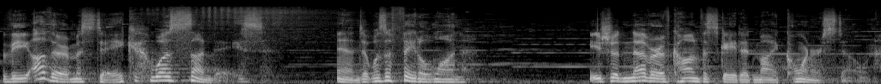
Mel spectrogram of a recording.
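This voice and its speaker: In a long, ringing reverb over clear music, a smug young gambler from a video game. He is theatrical and taunting, swinging widely in pitch as he slowly lays out each line like a showman. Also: fairly bright tone. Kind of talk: dramatic video game voice acting. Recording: reverberant hall effect, music underneath. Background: background music.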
